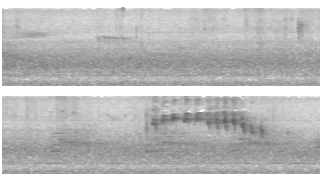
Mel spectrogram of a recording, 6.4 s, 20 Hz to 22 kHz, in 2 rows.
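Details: A Eurasian wren (Troglodytes troglodytes) in Tivoli landscape park, Ljubljana, on 29 January 2023, bursts into a short, rapid run of high, sharp trilled notes near the end, over a steady rumble of background noise.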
